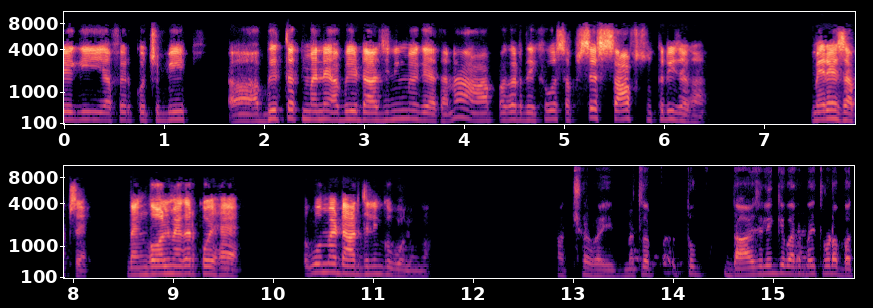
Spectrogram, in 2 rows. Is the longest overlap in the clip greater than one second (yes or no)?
no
